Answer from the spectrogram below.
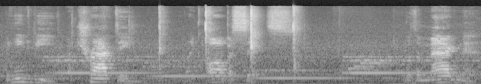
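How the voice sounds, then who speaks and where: A man co-hosting a video game playthrough, joking and bantering casually while he plays, often cursing and getting loudly excited. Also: fairly high pitch, a little slow. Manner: goofy, excitable, swears freely. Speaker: let's play co-host. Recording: distant voice over game music. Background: game music.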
